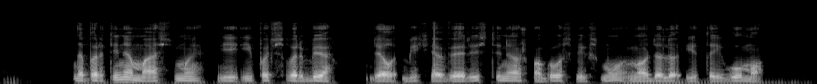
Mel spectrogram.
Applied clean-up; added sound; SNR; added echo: neural mask model RNNoise.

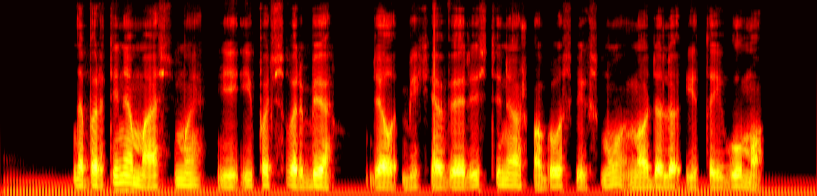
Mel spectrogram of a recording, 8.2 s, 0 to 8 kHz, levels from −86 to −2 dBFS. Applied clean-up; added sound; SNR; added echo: none; Bass guitar; 19 dB; none.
